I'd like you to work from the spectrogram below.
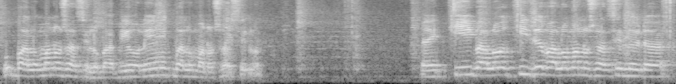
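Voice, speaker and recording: A woman's voice: mid-range voice, fairly even intonation, moderate pace, soft background music. A woman, chatting while cooking and reminiscing in a repetitive, mournful way. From Bangladesh. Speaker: vlogger. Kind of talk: casual chat while cooking. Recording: roomy, from a distance, faint noise.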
